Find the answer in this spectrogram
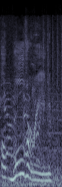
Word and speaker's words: WLVRN: However, from what I can tell, the best ball pup is the Desert Tech WLVRN, pronounced Wolverine, which is an American design.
